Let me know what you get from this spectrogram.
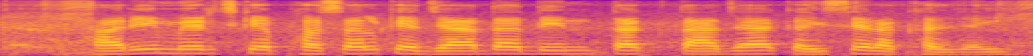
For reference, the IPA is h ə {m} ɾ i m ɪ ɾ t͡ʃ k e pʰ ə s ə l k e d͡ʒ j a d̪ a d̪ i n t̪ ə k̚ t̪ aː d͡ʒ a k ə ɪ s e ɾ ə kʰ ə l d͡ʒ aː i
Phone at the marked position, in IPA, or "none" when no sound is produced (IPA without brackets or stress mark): none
